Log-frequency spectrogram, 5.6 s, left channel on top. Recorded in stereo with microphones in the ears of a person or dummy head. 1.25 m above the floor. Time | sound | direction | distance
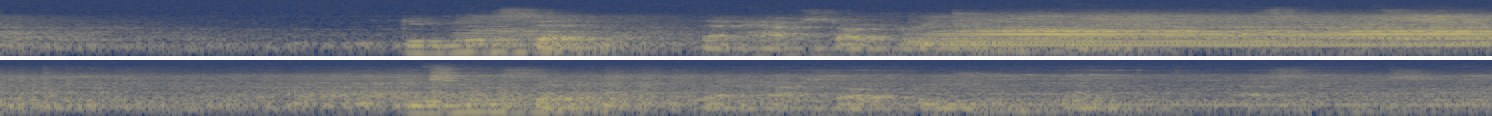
1.5 | a man speaking | 45° left (ahead or behind) | 1.8 m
